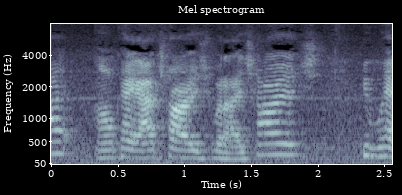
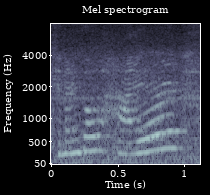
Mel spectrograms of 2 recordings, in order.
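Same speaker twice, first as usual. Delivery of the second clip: going even higher; 5 semitones higher than usual. Shown as a demonstration. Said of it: "I'm really supposed to be talking like this".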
